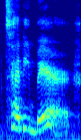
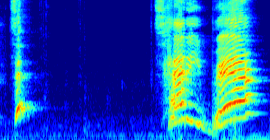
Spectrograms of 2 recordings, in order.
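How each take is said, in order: First: Said in the usual way. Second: Slow, high, very loud disbelieving yell; shocked shout. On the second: Retold or imitated. Hearing her own boyfriend's nickname, screaming in shock. Realizes it's her guy.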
